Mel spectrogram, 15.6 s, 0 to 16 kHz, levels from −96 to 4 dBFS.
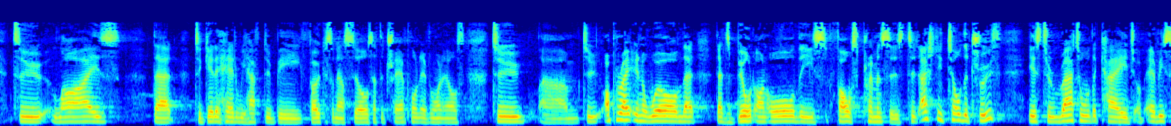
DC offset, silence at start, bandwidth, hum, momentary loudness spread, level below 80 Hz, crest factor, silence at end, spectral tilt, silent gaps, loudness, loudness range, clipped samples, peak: under 0.1%; 0.15 s; 8.6 kHz; none; 10 LU; -78 dBFS; 20 dB; 0 s; -4.5 dB/octave; none; -30 LUFS; 5 LU; under 0.1%; -10 dBFS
